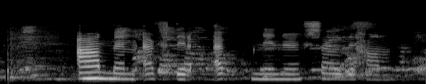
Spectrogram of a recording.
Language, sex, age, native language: Icelandic, female, 10, Icelandic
